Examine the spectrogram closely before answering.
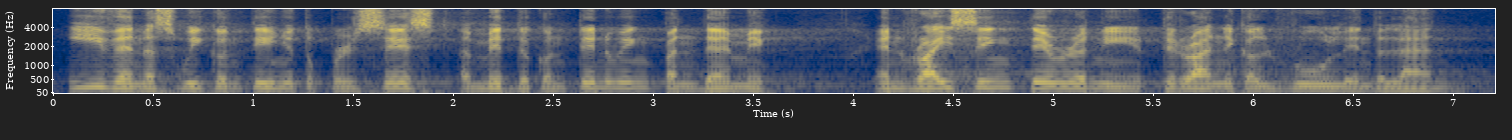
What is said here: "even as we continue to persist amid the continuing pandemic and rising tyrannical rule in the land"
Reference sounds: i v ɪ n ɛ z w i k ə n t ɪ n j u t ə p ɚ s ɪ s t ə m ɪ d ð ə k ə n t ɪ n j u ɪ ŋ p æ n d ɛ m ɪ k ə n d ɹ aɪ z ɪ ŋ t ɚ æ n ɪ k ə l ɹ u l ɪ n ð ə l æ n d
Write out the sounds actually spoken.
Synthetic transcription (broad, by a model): i v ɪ n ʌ s w i k ə n t ɪ n j u t ə p ɚ s ɪ s t ə m ɪ d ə k ə n t ɪ n j u ɪ ŋ p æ n d ɛ m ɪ k ə n d ɹ aɪ s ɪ ŋ t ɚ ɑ n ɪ k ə l ɹ u l ɪ n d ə l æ n d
